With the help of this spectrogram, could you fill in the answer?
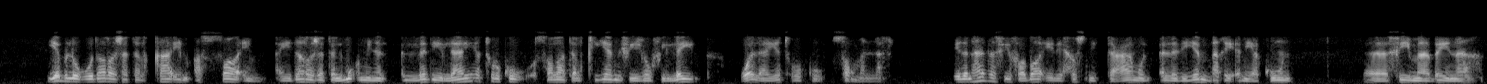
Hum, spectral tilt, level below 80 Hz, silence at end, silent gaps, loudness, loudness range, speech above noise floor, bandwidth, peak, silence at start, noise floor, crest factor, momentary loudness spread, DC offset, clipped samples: none; -8 dB/octave; -66 dBFS; 0.05 s; none; -25 LUFS; 3 LU; 39 dB; 5 kHz; -4 dBFS; 0.5 s; -64 dBFS; 20 dB; 9 LU; under 0.1%; under 0.1%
